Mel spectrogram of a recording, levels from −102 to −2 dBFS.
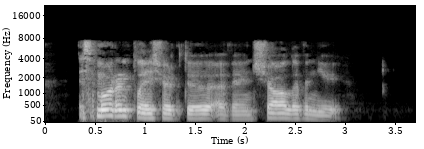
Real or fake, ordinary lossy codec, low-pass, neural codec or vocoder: real; MP3, 96 kbps; 7.2 kHz; none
